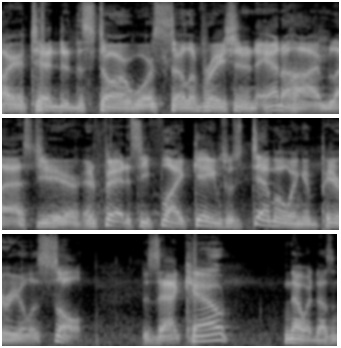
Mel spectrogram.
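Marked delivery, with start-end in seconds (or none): 0.0-9.0 deliberately gruff put-on voice. Reading a listener's message aloud as Rodney: put-on gruff voice. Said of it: "You're gonna be gruff".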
